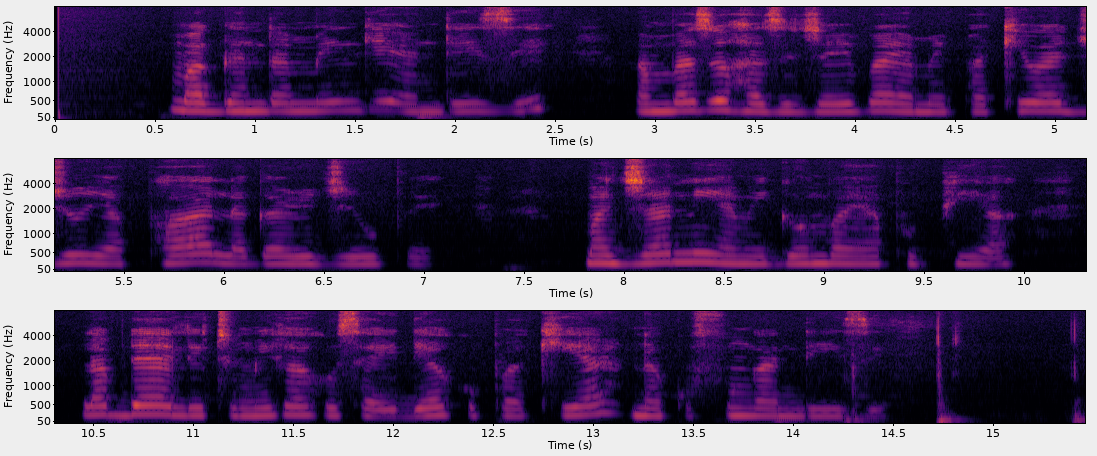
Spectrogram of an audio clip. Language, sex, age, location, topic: Swahili, female, 18-24, Kisumu, agriculture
